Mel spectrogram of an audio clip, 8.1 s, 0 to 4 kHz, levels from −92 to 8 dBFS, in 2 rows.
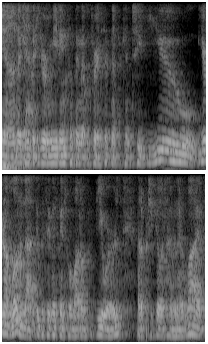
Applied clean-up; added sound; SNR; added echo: none; Bass drum; 18 dB; reverberation time 0.7 s.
